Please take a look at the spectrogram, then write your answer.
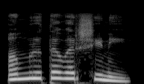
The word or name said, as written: ಅಮೃತವರ್ಷಿಣಿ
